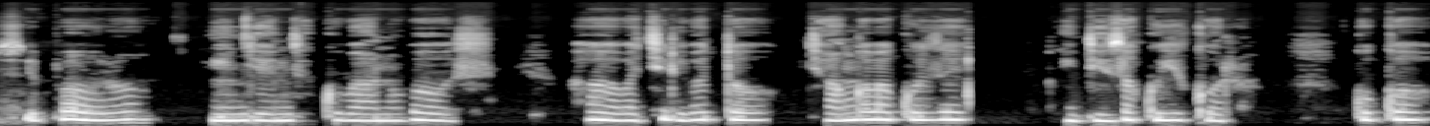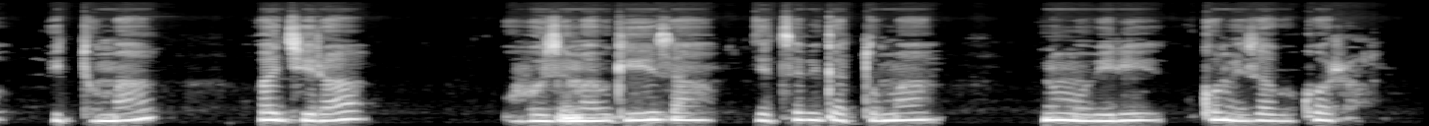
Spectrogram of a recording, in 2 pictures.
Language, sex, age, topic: Kinyarwanda, female, 18-24, health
